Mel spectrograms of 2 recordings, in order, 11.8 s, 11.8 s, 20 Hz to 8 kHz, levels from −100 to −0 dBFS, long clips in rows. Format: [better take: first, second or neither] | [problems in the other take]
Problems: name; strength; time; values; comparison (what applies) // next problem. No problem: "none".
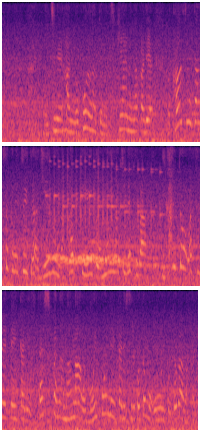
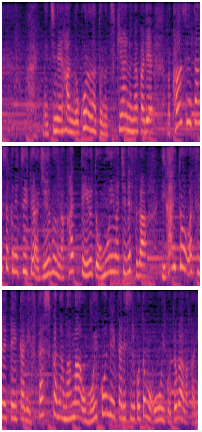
second | background sound (Marimba, xylophone + Mechanisms); 1 dB below the speech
